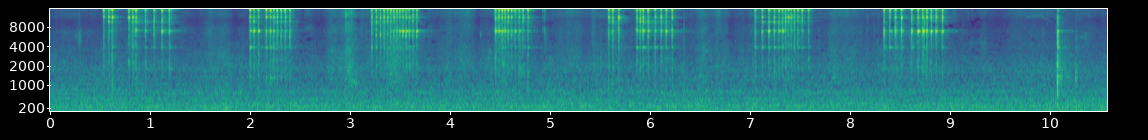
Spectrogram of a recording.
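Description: Bolts are threaded back into the frame of a 1971 Yamaha RT1B 360 motorcycle with a ratchet, whose quick metallic clicking comes in short repeated bursts over a steady low background hum.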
